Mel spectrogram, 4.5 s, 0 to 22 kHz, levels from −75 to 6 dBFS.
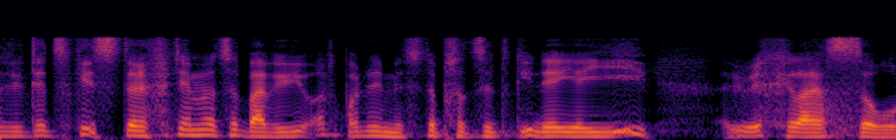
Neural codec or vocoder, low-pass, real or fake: codec, 16 kHz in and 24 kHz out, 0.4 kbps, LongCat-Audio-Codec, four codebook decoder; 7.2 kHz; fake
